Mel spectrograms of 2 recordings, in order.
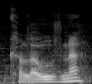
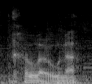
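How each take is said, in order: First: The name is said with a German-sounding pronunciation. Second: The name is said with a plain English pronunciation.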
